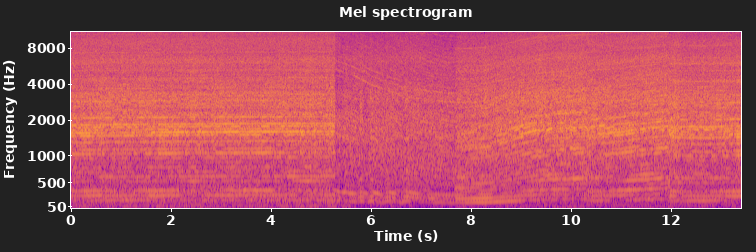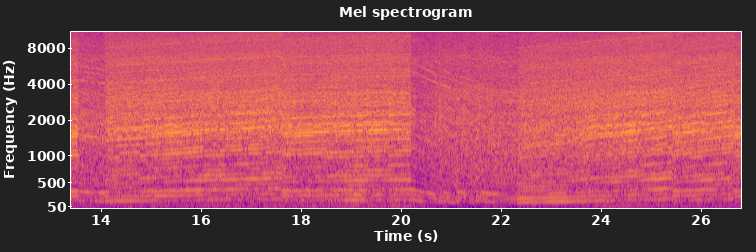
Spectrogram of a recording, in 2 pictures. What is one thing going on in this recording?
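A racing car engine screams at high revs, climbing in pitch through quick gear changes and dropping sharply under braking.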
